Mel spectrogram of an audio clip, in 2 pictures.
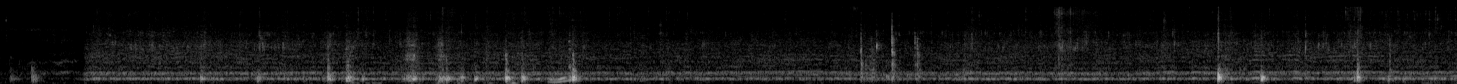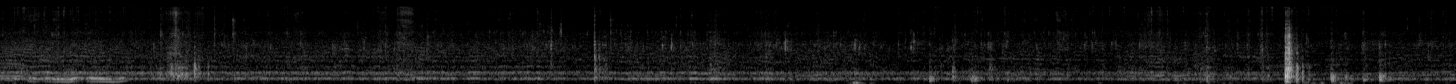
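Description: Honeybees buzzing in a steady, even hum around opened comb, with scattered light taps and clicks from handling; the loudest clicks come near the end.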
